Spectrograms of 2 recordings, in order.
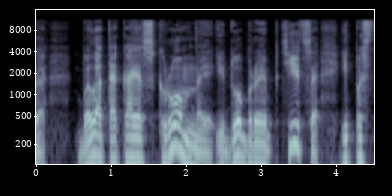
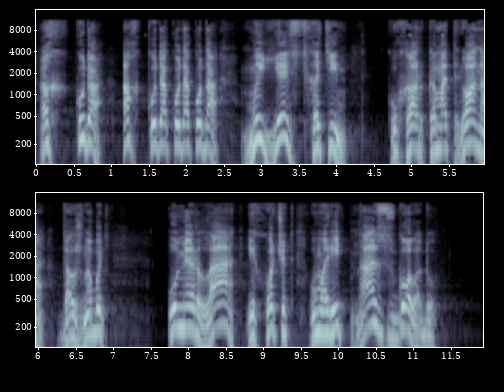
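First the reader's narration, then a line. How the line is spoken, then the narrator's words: Frantic shouting. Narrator (Russian): неистово кричали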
